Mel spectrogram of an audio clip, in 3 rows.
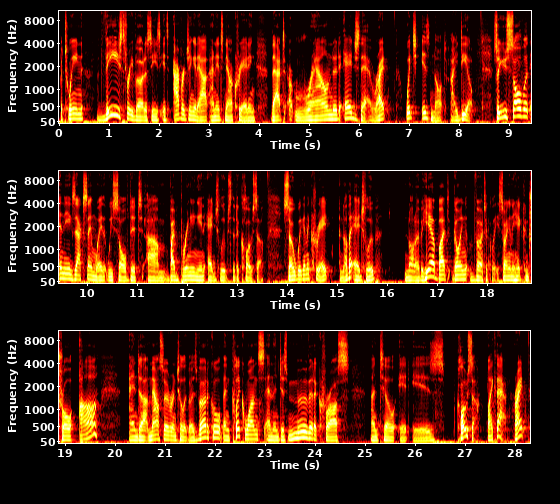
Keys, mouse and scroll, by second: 0.4 shift+click, 0.8 middle click, 2.3 middle click, 2.8 middle click, 3.5 shift+middle click, 3.5-5.8 shift+scroll up 2, 6.0 middle click, 6.8 middle click, 7.2 scroll down 1, 7.6 middle click, 7.9-8.3 scroll down 3, 8.3 middle click, 9.9-10.3 scroll down 3, 11.4 Tab, 12.7 Tab, 12.7-13.3 scroll up 7, 13.3 middle click, 13.7 scroll down 3, 13.9 shift+middle click, 17.8 middle click, 18.2 shift+middle click, 19.2 ctrl+r, 27.1-28.0 scroll up 3, 27.6 shift+middle click, 28.0 middle click.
